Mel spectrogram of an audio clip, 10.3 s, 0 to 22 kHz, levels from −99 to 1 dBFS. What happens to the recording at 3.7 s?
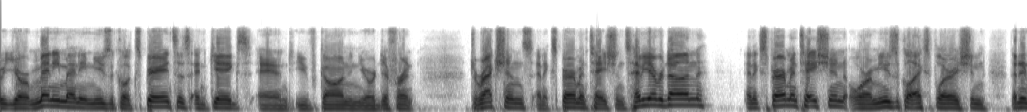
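Loud speech peaks at 3.7 s crackle, as throughout the clip: hard clipping, with the signal driven about 7 dB past full scale, so roughly 0.7 percent of samples have their tops flattened.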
